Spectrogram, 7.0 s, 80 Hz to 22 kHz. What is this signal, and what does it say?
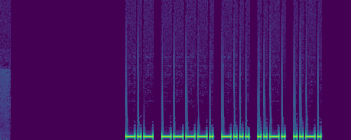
Morse code, heard as a keyed tone, about 21 wpm, 700 Hz. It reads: K9BFF
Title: USA Call Signs - 5 Characters - Repeated 2x - 20wpm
